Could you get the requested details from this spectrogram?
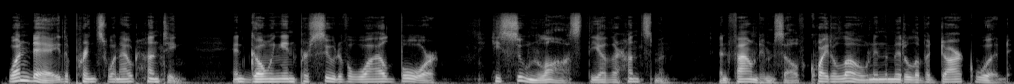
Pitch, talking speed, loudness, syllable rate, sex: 105 Hz, 195 wpm, -20 LUFS, 5.0 syllables/s, male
